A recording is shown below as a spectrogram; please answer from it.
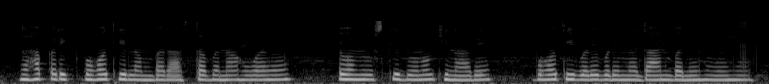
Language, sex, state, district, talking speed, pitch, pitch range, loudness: Hindi, female, Bihar, Kishanganj, 165 wpm, 215 Hz, 210-230 Hz, -28 LUFS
